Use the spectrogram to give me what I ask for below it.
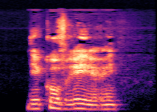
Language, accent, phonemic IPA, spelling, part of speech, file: French, Canada, /de.ku.vʁi.ʁe/, découvrirai, verb, LL-Q150 (fra)-découvrirai.wav
- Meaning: first-person singular future of découvrir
